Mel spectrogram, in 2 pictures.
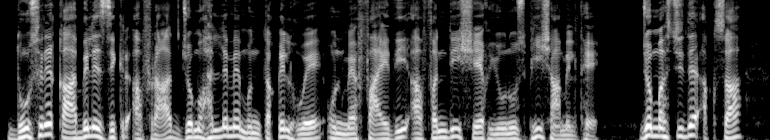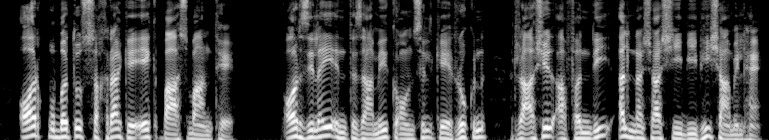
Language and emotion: Urdu, neutral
